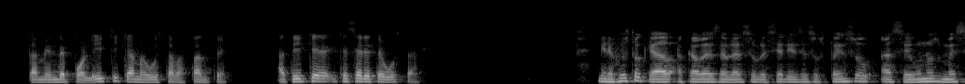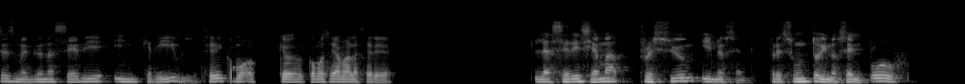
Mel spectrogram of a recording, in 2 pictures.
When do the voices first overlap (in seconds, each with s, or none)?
none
